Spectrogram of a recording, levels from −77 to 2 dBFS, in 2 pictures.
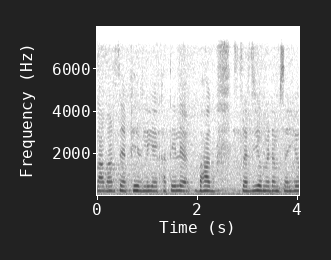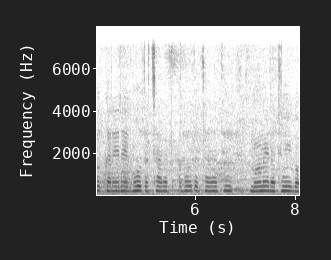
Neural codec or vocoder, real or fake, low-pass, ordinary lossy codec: none; real; 7.2 kHz; none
